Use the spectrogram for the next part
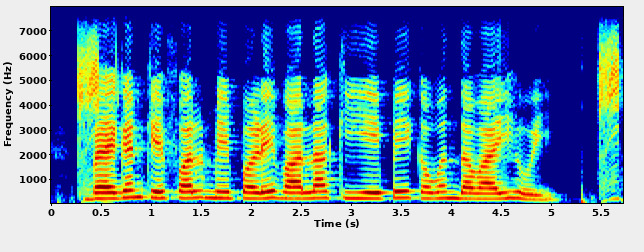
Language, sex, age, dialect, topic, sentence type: Bhojpuri, female, 25-30, Western, agriculture, question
